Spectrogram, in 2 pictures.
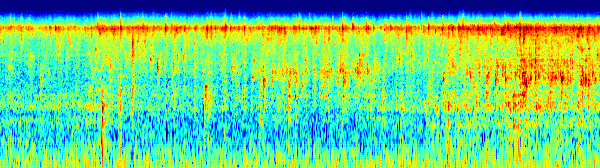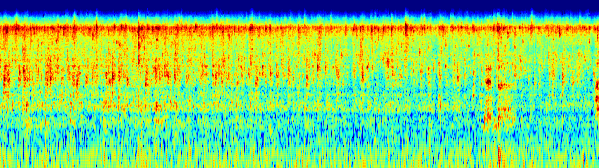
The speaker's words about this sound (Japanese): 揚げ物の料理をしないのでどのくらい揚げたらいいのかわかんないあと ASMR 初めてだからこの揚げてる音と自分の声との音量バランスがどうなってるかわかんない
